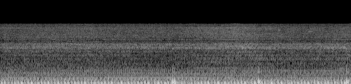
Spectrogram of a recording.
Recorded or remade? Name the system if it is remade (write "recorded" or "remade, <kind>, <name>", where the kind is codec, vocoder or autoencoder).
recorded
